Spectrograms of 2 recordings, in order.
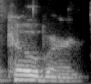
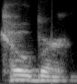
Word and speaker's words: Cockburn: he's phenomenal we just need to say it's coburn how do you pronounce that coburn now his first name's toffee i believe he's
